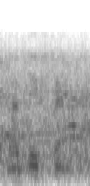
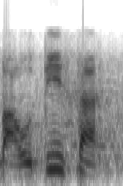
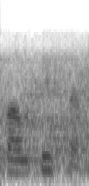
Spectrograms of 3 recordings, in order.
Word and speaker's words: Bautista: Que curiosamente yo me voy enterando que es Bautista. – Uh-huh. Sí, es Bautista. – Sí, los gringos no saben pronunciarlo. – No, sí, por eso es Bautista.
